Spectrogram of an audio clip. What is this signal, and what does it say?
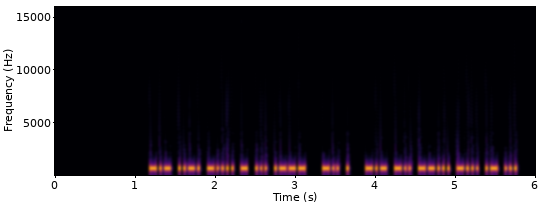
Morse code, heard as a keyed tone, about 40 wpm, 700 Hz. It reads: KF6TSJ DE KD7BAS
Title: USA Callsign DE Callsign - 6 Characters - 40wpm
